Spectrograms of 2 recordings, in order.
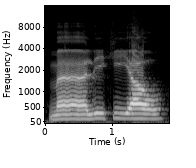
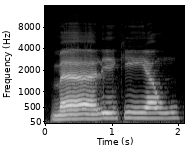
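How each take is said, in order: No difference in how they are said.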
